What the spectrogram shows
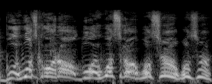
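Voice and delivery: very high, creaky, rough put-on dad voice. Retelling a father coming out at night: imitating dad. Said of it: "he came out there".

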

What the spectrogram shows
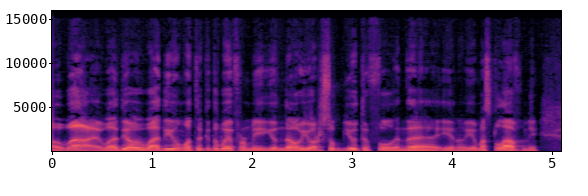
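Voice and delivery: bad put-on French accent. Retelling a cartoon scene with a skunk and a cat, bad Pepé Le Pew impression. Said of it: "that accent was terrible".

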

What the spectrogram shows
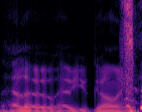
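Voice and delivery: smooth, debonair, suave ladies' man charm. Describing split personalities, smooth James Bond ladies' man. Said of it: "You get this really smooth James Bond ladies man".

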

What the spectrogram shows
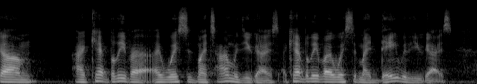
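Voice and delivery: ordinary talk, nothing marked

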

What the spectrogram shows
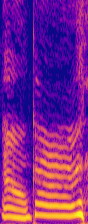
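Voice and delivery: very high, weird, odd little voice. Imitating a cashier at Panda Express: Jordan's weird voice. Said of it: "She got that weird voice".

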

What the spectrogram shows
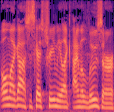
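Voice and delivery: normal talking voice

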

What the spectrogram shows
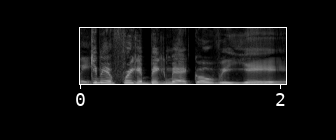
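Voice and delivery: put-on thick Brooklyn accent. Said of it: "I get real Brooklyn".

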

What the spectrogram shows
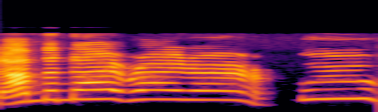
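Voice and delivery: very high-pitched, whooping shriek and scream. Retelling a character who joins the car chase, imitating him screaming. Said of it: "He's just screaming".

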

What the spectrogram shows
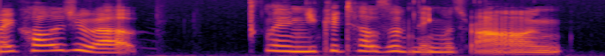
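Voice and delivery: on the verge of tears. Retelling to Mom the call home about the pregnancy, on the verge of tears. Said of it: "Oh, I'm gonna cry".

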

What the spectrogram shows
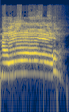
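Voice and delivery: screaming, high and loud.

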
